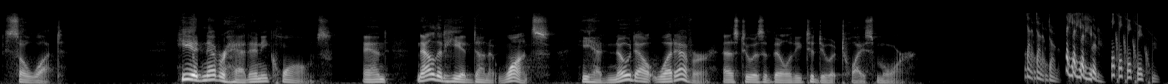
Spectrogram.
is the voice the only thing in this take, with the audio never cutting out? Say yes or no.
no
